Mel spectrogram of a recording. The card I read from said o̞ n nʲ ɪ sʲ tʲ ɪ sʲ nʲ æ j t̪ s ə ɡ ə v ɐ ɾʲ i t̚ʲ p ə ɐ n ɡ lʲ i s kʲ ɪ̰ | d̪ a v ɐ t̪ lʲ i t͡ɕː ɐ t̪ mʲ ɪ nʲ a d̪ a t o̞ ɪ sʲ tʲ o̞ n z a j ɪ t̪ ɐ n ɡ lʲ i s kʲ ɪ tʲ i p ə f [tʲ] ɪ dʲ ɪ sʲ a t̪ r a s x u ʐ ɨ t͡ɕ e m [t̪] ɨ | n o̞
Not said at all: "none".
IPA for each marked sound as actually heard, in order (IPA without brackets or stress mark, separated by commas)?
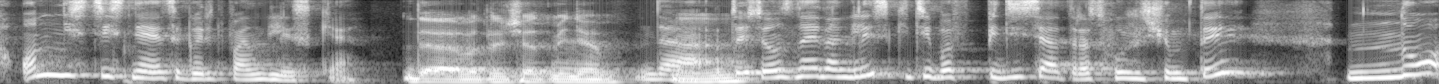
pʲ, t̪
